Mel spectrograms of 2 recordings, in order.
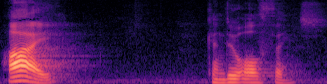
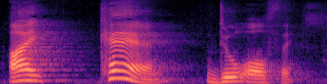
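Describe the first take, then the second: First: The stress falls on the word I. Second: The stress falls on the word can. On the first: The speaker personally, not only famous people, is able. "Me. Not just Billy Graham or Dennis Paderny, but me" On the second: It is possible. "It's possible. I can"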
